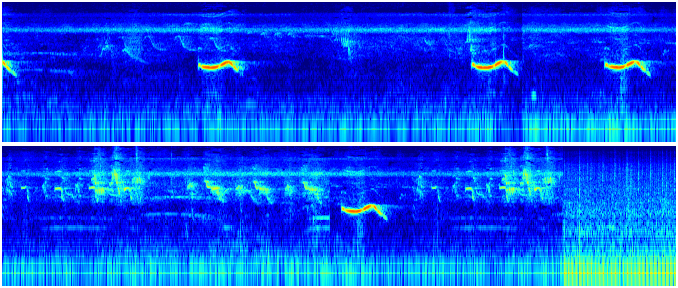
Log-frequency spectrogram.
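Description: A bird calling, one short whistled note that dips and rises, given five times at uneven gaps, with smaller high chirps from other birds and a steady high hiss behind. Near the end a tractor engine takes over, running with a steady low rumble.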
